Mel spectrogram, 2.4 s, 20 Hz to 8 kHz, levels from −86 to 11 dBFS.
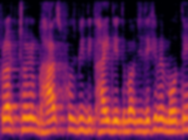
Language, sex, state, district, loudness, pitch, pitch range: Bhojpuri, female, Uttar Pradesh, Gorakhpur, -15 LUFS, 235 Hz, 220-245 Hz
